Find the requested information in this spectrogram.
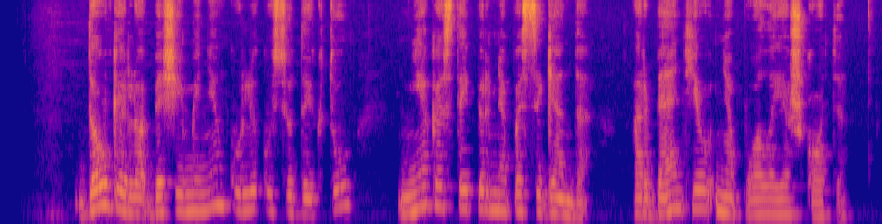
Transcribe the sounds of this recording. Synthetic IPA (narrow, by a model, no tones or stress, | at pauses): d̪ɒʊɡʲɛlʲoːbʲɛʃʲɛɪmʲɪnʲɪŋkuːlʲɪkʊsʲuːd̪ɐɪkt̪uː | nʲiɛkɐst̪ɐɪpɪɾnʲɛpɐsʲɪɡʲɛnd̪ɐ | ɐɾbʲɛnʲt̪ʲjɛʊnʲɛpuɔlˠɐjiɛʃkoːt̪ʲɪ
